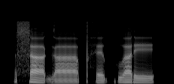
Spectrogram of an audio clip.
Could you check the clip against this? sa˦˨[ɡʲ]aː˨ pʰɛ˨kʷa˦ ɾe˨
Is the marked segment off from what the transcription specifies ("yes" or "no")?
yes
